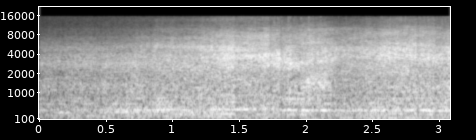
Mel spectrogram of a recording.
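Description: IMCA modified race cars roar around Ionia Raceway Park in a side-by-side drag down the back straightaway, a loud, continuous wall of engine noise with a slight swell midway and no voices.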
